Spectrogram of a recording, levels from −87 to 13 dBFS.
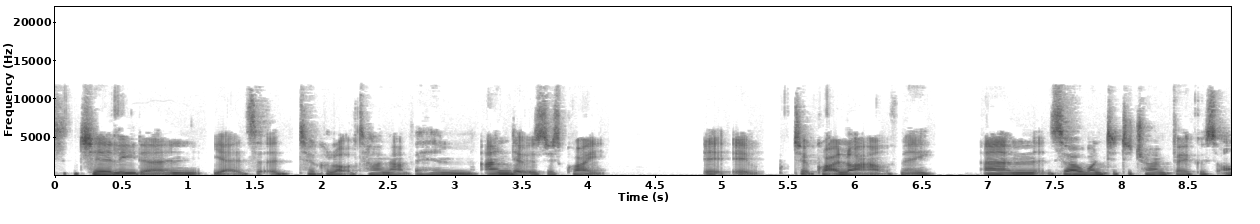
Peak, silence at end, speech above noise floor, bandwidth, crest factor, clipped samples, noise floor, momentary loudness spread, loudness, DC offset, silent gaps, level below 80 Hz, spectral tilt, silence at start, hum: -6 dBFS; 0 s; 42 dB; 12.5 kHz; 20 dB; under 0.1%; -67 dBFS; 9 LU; -25 LUFS; under 0.1%; none; -64 dBFS; -3.5 dB/octave; 0 s; none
